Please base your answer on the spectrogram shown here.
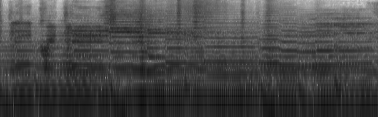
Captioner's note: falcon screeching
